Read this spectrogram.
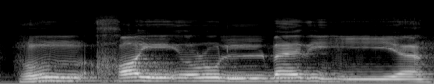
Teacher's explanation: यहाँ पर बाज़ लोग गुन्ना कर देते हैं, गुन्ना यहाँ पर नहीं है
